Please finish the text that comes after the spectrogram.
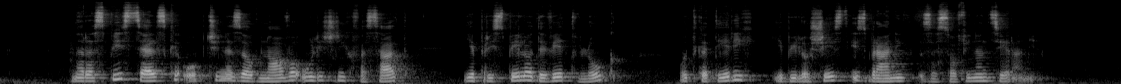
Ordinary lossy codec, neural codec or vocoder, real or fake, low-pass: none; none; real; none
